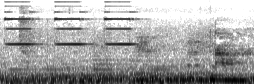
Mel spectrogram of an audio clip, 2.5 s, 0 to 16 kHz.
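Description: An HHPC 3+ handheld particle counter sounds its alarm as a run of short, evenly spaced high-pitched beeps, about four in a row, over a loud low rumble and nearby talking.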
